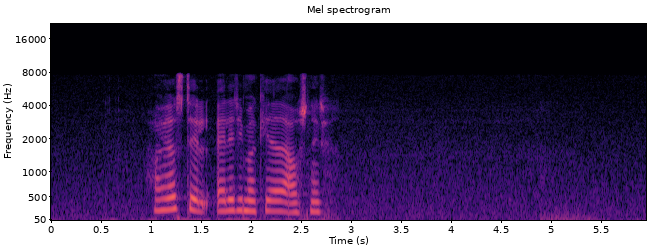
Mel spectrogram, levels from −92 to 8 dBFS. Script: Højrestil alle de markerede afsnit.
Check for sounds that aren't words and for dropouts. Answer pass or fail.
pass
